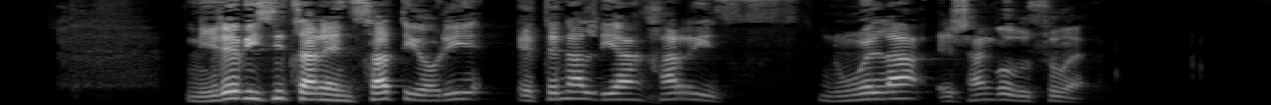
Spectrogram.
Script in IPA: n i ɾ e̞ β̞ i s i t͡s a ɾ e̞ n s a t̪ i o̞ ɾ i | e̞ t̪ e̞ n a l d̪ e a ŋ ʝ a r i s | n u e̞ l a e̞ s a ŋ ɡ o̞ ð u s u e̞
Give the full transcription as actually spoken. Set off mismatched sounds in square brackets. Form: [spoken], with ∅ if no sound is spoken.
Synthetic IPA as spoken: n i ɾ e̞ β̞ i s i t͡s a ɾ e̞ n s a t̪ i o̞ ɾ i | e̞ t̪ e̞ n a l d̪ [i] a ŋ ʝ a r i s | n u e̞ l a e̞ s a ŋ ɡ o̞ ð u s u e̞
